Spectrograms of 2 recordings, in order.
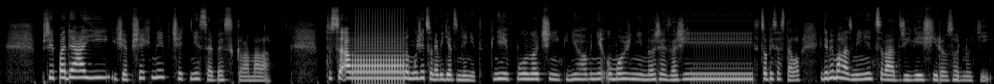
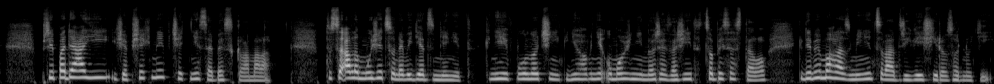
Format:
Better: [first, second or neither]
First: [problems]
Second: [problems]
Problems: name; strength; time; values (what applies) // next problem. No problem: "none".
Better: second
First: audio freezing; at 3.5 s for 0.5 s and at 7 s for 0.5 s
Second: none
